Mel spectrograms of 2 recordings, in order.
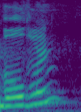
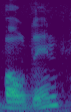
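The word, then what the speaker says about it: Boulden: Baldwin, I hope I'm saying your name right, followed by Nicole Gaines. Hi, Last name is B-O-U-L-D as in dog. It's actually pronounced Bolden.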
